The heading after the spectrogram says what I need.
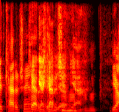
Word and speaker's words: Catachan: Yeah, Catachan, yeah.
